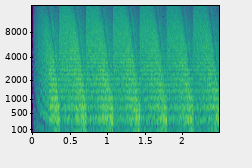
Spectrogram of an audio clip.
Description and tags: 8 bit shimmybomb.
bit, synthesizer, 8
